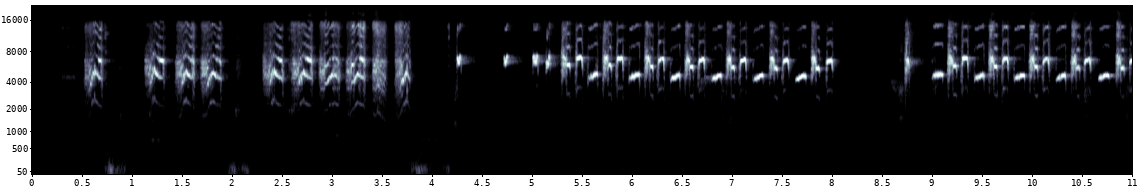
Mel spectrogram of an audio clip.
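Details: Crimson sunbird delivering a continuous chattering song for teaching captive birds, with bursts of shrill high notes alongside low knocks, followed by long even rows of sharp chips at roughly three or four per second.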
